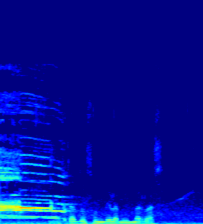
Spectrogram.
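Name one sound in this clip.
A hen clucks softly in short calls.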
